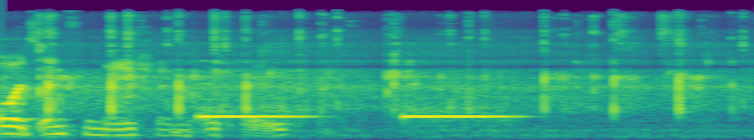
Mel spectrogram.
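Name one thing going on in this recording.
Two short electronic chimes ring out, one after the other.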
